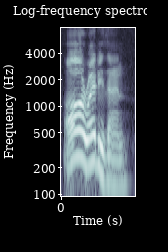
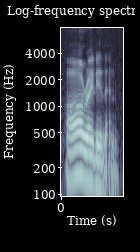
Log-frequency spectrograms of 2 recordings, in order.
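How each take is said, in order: First: Sarcastic alrighty. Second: Said in the usual way. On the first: Retold or imitated. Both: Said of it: "repeated catchphrase".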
